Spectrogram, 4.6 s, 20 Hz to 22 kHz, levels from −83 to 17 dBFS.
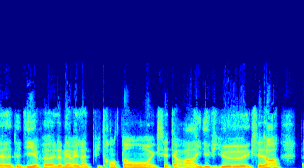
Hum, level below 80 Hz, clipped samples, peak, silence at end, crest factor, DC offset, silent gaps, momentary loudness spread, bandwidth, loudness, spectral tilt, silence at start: none; -32 dBFS; under 0.1%; -2 dBFS; 0 s; 12 dB; under 0.1%; none; 5 LU; 10 kHz; -15 LUFS; -6 dB/octave; 0 s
